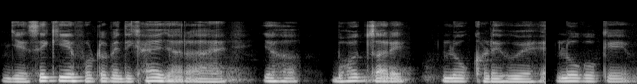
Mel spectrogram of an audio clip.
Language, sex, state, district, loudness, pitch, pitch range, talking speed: Hindi, male, Bihar, Gopalganj, -16 LUFS, 140 Hz, 130-155 Hz, 170 wpm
